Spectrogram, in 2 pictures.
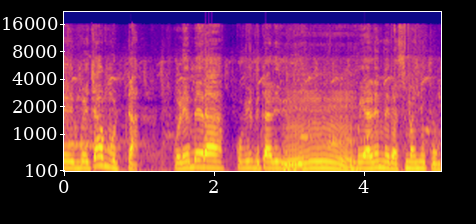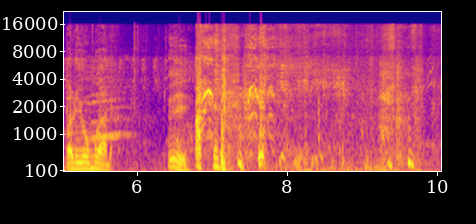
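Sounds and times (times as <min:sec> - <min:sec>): man laughing: 0:06.7 - 0:10.0.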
